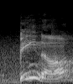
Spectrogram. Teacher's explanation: Bina, with the emphasis on the earlier syllable, with stress there, is a request.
